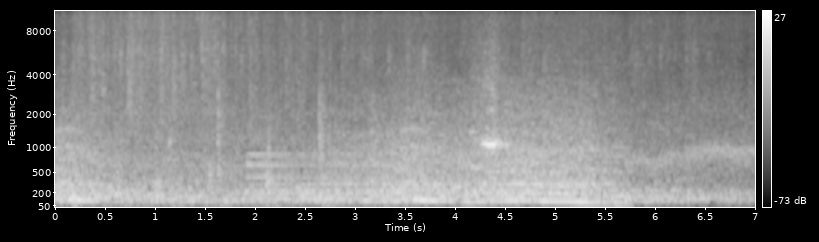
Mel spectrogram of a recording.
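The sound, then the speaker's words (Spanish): Steady rain patters down in cold weather in Popayán, a broad, continuous hiss, with a low rumble of traffic or an idling engine underneath and a brief tonal squeak partway through. “frío hace en Popayán, y además con esta lluvia.”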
